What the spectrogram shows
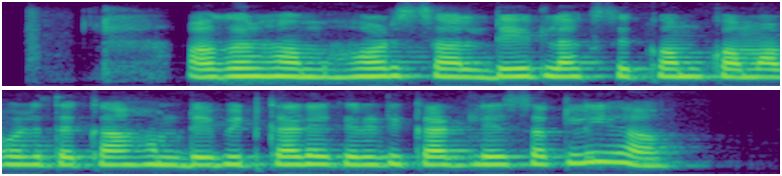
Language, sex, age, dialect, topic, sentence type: Magahi, female, 36-40, Western, banking, question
